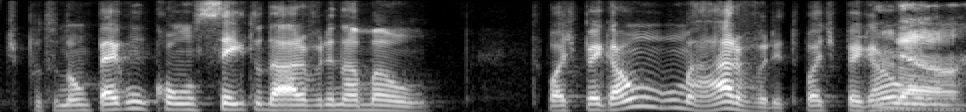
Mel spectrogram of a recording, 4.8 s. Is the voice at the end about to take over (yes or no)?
no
